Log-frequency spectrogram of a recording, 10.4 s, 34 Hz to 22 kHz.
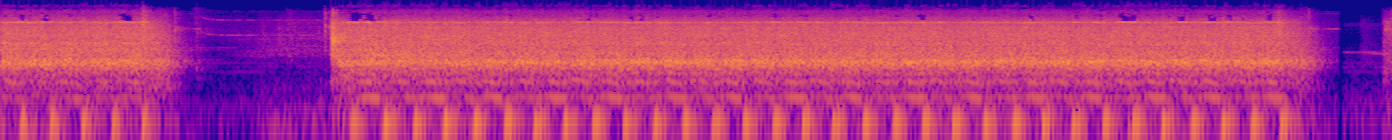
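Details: Mazdaspeed6 with new alternator, port injection disconnected: one short crank, then seven seconds of even starter chugging about five beats a second, never fires; crank-no-start, suspects lost compression, crank or cam sensor or faulty ECU.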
